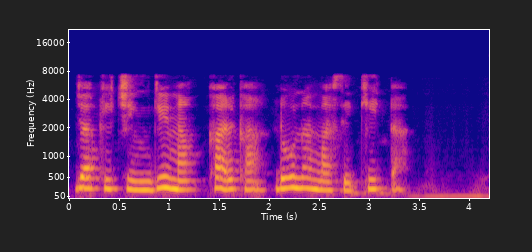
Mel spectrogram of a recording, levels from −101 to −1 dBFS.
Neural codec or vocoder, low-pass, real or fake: codec, 16 kHz, 2 kbps, FreqCodec, larger model; 7.2 kHz; fake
